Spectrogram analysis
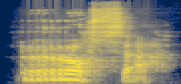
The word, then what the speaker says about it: rosa: Anytime in Spanish that we have the double R or that we begin a word with a singular R, it's going to be pronounced as r, that trilled R. So that's why we're pronounced perro, rosa.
